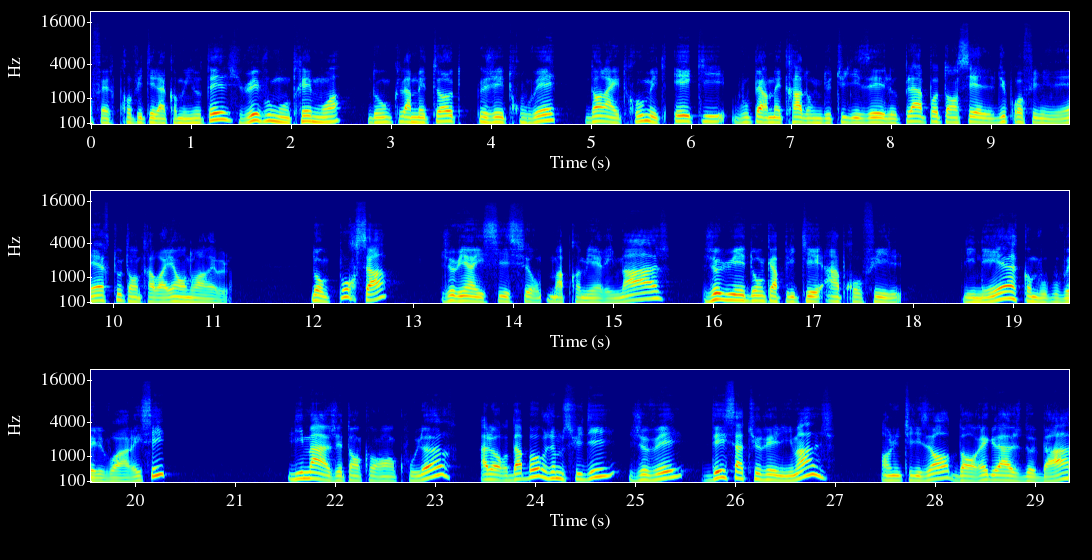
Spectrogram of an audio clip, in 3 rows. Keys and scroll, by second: 11.6 g, 14.5 d.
